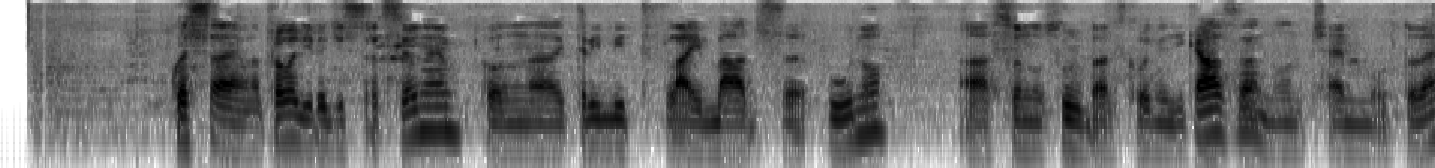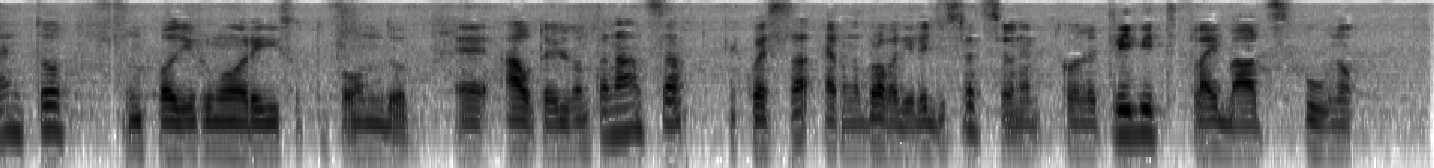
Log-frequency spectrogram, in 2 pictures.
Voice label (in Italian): Registrazione Tribit Flybuds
